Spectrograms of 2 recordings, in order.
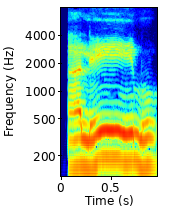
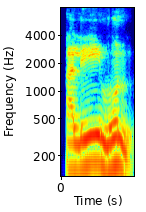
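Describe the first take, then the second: First: আলীমু with long "lii", short final "mu"; rum ending. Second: আলীমুন with full "-mun" ending; tanwin ending. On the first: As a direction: stretch the middle of আলীমু, drop the n. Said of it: "এক আলিফের সাথে মু হবে". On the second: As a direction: sound the final n in আলীমুন. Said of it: "তানবিন থাকে, দুই পেশ থাকতে পারে". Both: Shown as a demonstration.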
